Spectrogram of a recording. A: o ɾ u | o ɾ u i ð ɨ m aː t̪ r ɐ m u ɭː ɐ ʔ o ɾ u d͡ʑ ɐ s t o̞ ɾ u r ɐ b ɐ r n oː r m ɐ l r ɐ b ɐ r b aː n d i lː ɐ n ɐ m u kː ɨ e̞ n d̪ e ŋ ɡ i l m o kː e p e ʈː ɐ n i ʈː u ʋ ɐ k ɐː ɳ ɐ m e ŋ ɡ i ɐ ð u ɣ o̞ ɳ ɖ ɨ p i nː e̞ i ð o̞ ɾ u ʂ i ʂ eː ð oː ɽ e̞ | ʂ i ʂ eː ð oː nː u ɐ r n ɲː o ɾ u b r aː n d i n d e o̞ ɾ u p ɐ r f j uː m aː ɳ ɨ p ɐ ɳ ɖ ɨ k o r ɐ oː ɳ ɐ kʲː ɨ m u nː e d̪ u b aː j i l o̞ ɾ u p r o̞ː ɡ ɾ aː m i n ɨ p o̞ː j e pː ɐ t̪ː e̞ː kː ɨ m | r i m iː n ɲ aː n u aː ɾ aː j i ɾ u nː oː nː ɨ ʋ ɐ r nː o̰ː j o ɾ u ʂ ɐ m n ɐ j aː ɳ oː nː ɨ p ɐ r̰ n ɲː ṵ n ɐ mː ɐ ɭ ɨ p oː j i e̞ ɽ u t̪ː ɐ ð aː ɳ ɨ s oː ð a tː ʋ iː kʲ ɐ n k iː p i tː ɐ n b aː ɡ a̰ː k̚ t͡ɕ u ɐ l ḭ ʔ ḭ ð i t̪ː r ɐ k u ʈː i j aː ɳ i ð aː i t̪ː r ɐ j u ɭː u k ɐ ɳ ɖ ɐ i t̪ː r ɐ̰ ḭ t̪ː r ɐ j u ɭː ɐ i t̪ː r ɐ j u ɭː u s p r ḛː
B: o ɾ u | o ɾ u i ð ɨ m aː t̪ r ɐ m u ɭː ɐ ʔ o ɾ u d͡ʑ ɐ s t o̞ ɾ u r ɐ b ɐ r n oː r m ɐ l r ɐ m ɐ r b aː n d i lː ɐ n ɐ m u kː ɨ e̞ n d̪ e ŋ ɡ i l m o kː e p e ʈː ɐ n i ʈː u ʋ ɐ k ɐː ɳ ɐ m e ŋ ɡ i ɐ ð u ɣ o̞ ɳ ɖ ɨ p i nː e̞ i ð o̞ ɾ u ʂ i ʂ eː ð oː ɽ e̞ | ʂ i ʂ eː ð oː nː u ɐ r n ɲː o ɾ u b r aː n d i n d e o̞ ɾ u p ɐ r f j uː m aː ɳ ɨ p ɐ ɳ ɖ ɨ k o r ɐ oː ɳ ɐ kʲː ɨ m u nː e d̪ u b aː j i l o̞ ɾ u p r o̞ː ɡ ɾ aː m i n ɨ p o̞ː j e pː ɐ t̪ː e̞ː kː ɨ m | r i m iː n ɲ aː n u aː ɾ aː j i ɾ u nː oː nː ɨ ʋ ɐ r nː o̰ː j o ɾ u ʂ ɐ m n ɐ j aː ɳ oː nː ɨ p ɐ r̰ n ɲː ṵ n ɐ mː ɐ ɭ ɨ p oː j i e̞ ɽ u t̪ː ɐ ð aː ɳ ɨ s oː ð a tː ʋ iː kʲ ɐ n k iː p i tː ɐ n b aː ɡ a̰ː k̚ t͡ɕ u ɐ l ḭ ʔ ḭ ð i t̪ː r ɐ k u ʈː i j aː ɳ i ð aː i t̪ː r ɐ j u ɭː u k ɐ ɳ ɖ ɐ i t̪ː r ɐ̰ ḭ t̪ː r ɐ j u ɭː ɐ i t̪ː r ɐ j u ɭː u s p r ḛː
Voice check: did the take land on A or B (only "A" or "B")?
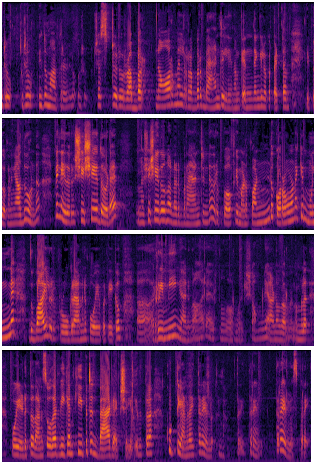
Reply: A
